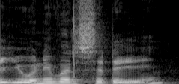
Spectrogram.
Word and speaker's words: university: Even though this is vowel, we are pronouncing it as a consonant sound, just like U, university.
